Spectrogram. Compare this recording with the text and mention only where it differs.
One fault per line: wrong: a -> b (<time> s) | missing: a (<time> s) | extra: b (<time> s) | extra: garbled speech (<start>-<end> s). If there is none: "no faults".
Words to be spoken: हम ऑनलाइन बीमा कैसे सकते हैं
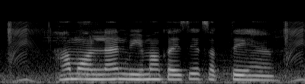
no faults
